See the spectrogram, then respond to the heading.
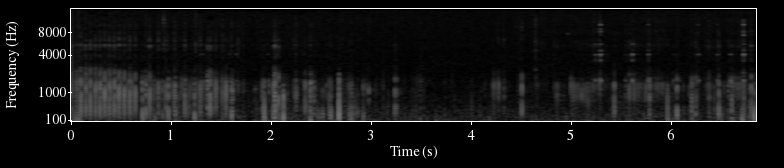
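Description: A rectangular clear glass candle jar filled with red wax is held in one hand while long fingernails tap and scratch its glass sides. Quick, dry clicking taps come in rapid bursts, mixed with soft scraping. The sound stays quiet and close, with only faint bright ticks.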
